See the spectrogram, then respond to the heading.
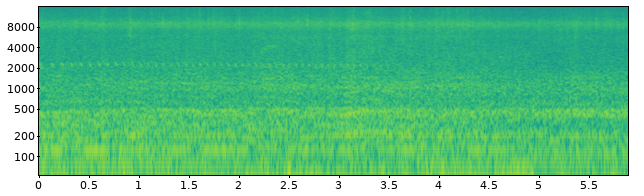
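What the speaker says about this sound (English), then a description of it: "I'm standing right here in front of the hive and they're going around me." A dense, steady buzz of bees swarms close around someone standing right in front of their hive, a continuous insect drone with no voices.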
